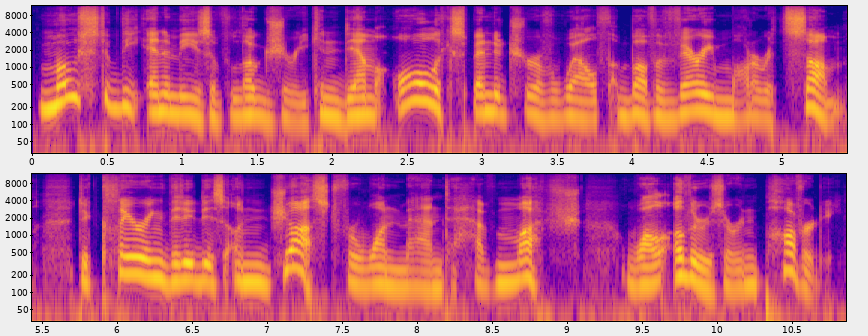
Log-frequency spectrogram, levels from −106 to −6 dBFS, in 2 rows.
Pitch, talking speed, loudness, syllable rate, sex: 155 Hz, 175 wpm, -22 LUFS, 5.7 syllables/s, male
